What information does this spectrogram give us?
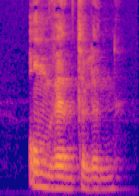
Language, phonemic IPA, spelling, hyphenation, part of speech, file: Dutch, /ˈɔmˌʋɛn.tə.lə(n)/, omwentelen, om‧wen‧te‧len, verb, Nl-omwentelen.ogg
- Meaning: to revolve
